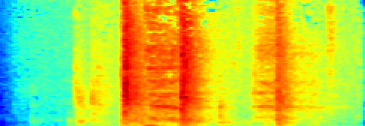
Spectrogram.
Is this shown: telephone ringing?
no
